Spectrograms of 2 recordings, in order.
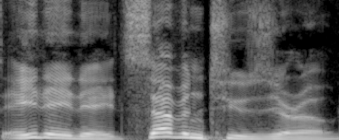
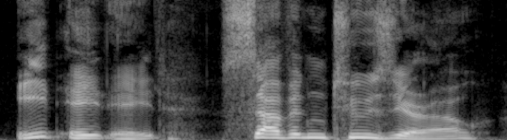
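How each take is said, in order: First: It is said at a normal pace. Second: It is said more slowly.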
